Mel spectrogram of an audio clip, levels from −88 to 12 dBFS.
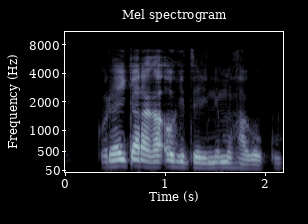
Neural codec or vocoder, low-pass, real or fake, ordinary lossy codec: none; 7.2 kHz; real; none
